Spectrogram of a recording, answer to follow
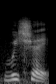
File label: "vishaya", Hindi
